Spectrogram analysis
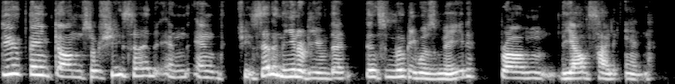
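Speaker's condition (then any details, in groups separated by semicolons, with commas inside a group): Cerebral palsy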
